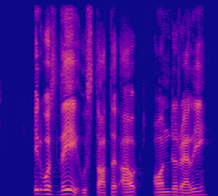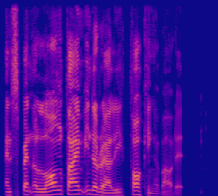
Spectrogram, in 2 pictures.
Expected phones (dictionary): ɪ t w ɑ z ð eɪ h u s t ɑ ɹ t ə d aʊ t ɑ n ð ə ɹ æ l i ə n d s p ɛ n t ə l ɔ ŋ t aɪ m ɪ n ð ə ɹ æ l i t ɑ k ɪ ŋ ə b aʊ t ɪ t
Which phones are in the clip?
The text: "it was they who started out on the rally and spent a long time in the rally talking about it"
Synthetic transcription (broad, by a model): ɪ t w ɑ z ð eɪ h u s t ɑ t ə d aʊ t ɑ n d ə ɹ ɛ l i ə n s p ɛ n t ə l ɔ ŋ t aɪ m ɪ n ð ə ɹ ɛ l i t ɑ k ɪ ŋ ə b aʊ t ɪ t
